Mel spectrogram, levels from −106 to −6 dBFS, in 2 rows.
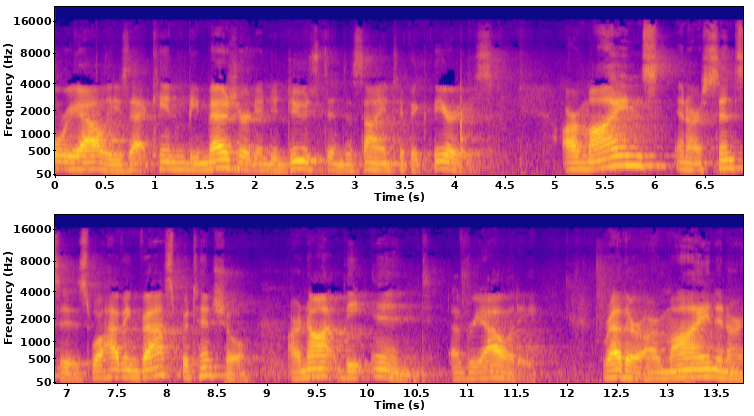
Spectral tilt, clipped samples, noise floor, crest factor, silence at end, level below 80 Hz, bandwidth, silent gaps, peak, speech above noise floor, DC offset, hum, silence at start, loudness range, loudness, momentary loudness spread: -5.5 dB/octave; under 0.1%; -49 dBFS; 20 dB; 0 s; -56 dBFS; 16 kHz; none; -2 dBFS; 27 dB; under 0.1%; none; 0 s; 3 LU; -21 LUFS; 15 LU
